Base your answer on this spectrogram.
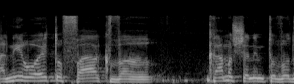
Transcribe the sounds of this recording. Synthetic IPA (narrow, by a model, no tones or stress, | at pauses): aniʁo̞e̞t̪o̞faakvaʁkamaʃanimt̪ovot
